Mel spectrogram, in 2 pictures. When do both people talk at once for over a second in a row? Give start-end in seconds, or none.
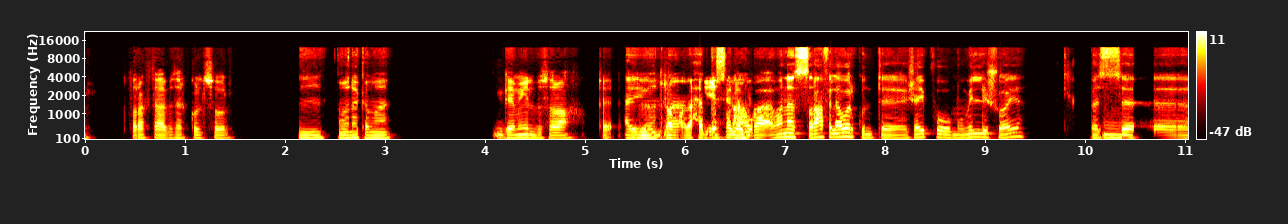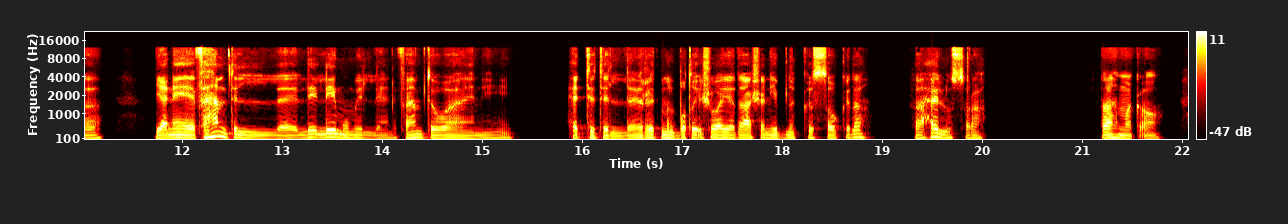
5.4-6.8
